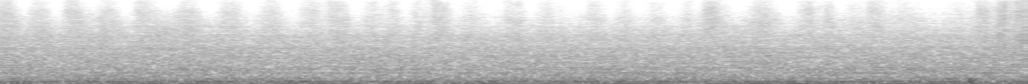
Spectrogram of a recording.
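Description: Paper towel rubbed back and forth over a freshly stenciled painted board, wiping and distressing the paint; a faint, scratchy rubbing over a steady low hum.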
